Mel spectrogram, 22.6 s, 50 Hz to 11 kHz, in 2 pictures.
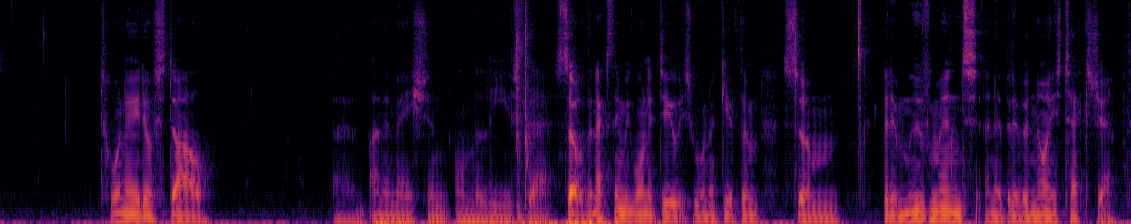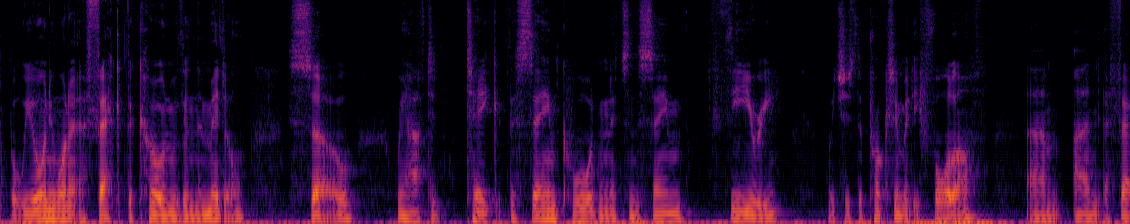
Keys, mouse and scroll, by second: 1.2 scroll down 2, 1.4-2.4 middle drag, 1.4 scroll up 1, 2.6 scroll up 1, 2.9-4.8 middle drag, 5.0 space, 6.2 click, 14.8-15.9 scroll down 7, 15.9 middle click, 18.1-18.6 drag, 20.9 middle click.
